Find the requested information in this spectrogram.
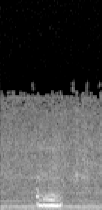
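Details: A domestic cat waiting for chicken gives one brief, mid-pitched meow that swells and fades within a third of a second, over a faint room hum.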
